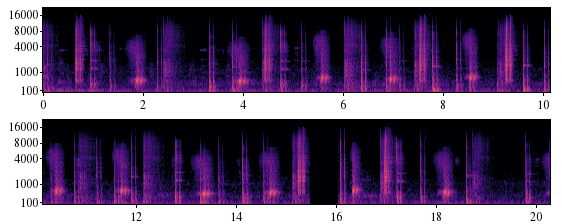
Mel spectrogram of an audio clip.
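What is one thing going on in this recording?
A basketball bounces and thuds repeatedly.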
